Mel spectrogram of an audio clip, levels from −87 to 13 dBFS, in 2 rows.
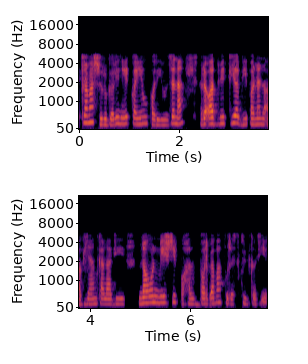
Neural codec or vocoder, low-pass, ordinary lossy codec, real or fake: codec, 16 kHz in and 24 kHz out, 1.1 kbps, FireRedTTS-2 codec; 5.4 kHz; none; fake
